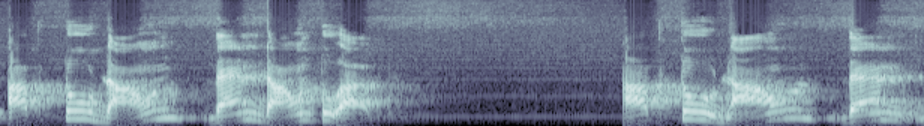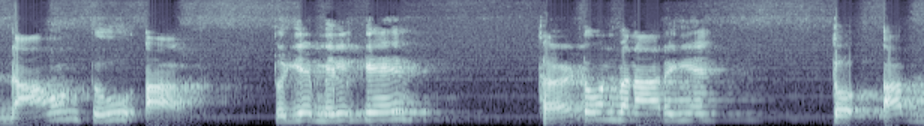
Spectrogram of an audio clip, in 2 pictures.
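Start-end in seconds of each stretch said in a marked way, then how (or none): 0.1-7.5 very slow, each word laid out; slow explaining. Shown as a demonstration. Teacher tracing the third tone for students, slow. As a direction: trace the tone contour in words. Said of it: "कि".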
